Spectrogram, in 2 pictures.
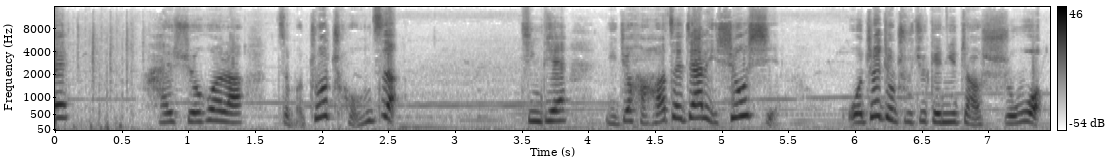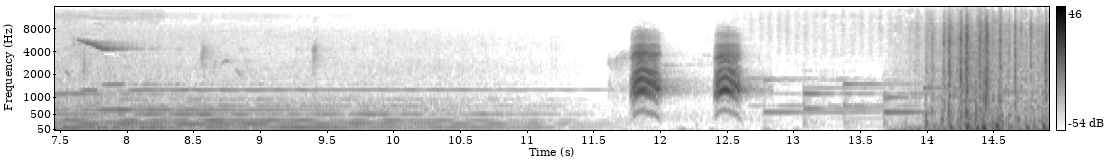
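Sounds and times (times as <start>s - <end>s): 
soft tonal music: 0.0s - 11.8s, 12.7s - 14.9s
speech: 0.8s - 2.7s, 3.5s - 7.5s
crow cawing: 11.8s - 12.8s.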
